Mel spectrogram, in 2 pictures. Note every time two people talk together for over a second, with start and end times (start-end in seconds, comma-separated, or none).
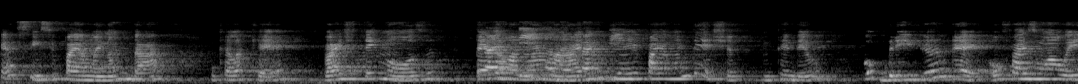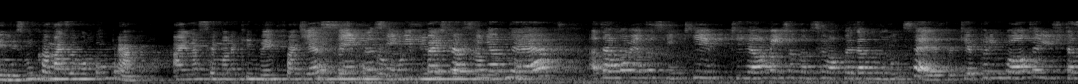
4.8-6.4, 13.8-16.1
